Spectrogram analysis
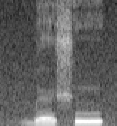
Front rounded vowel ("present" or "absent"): absent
